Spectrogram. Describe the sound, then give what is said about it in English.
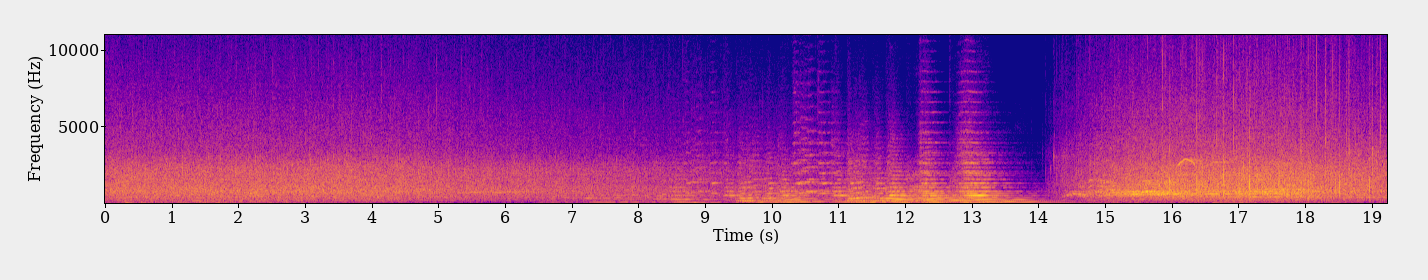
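A large concert hall audience applauds and cheers the soloist and the ensemble, broad and dense, while a sustained final musical chord rings out and fades through the middle, then the clapping swells louder and fuller at the end. “The final notes shimmer in the hall as the crowd cheers the soloist and the ensemble, thousands of individuals who, for an evening, are united by the experience.”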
